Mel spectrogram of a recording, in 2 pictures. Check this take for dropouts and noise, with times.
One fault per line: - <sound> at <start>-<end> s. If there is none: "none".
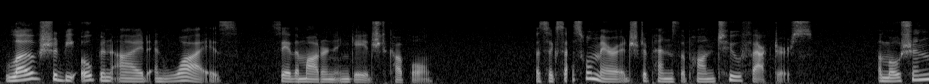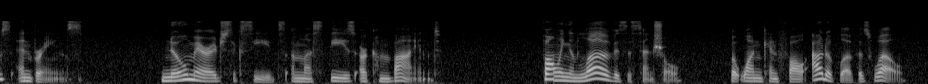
- dropout at 5.7-5.7 s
